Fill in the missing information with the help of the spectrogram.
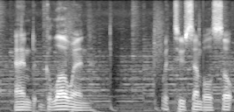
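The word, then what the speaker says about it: Glóin: the Rings Owen and glowen with two symbols so o oh so it's not o and gloin it's Owen and gloen they are not pronounced to rhyme with coin okay so it's it's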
